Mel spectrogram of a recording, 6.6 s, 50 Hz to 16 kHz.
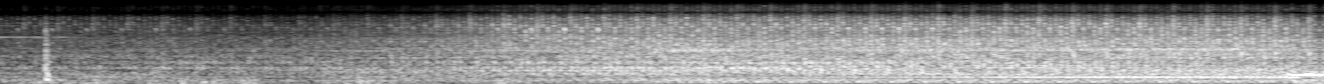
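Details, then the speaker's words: Mercedes E320 CDI diesel at 136,000 miles: idle with a steady, fairly even puffing chuff three or four times a second, air blowing out; injector seal leak (black death). "I'm gonna go ahead and fire this car up just so you can hear what this sound sounds like when you have the Black Death"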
